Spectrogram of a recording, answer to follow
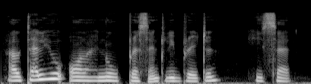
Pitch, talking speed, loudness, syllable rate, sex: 175 Hz, 195 wpm, -15 LUFS, 5.1 syllables/s, female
